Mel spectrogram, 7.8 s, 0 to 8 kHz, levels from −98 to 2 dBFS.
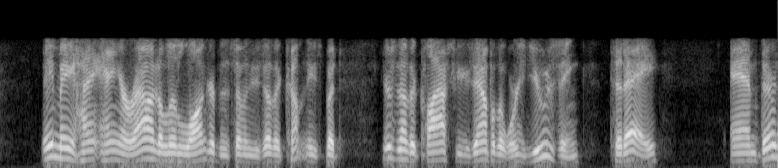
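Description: Speech running through the GSM full-rate codec for the whole clip, with the line narrowed to roughly 200 Hz to 3.6 kHz and a plainly audible buzzy, gravelly roughness. That rasp comes from pulse-driven excitation at a rate that fits 13 kbps, which sets it apart from clean band-limiting. The call microphone's bass roll-off is normal.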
